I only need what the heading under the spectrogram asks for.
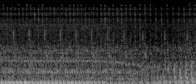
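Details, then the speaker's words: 2008 Fiat 500 1.2 petrol, 25,000 miles, after a part swap retest: idle low rumble sags then picks back up, hunting idle persists; suspected intake air leak, throttle body next suspect, ordered. "Still does it. That's a shame. I really did think that was going to do it. So onto the throttle body."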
